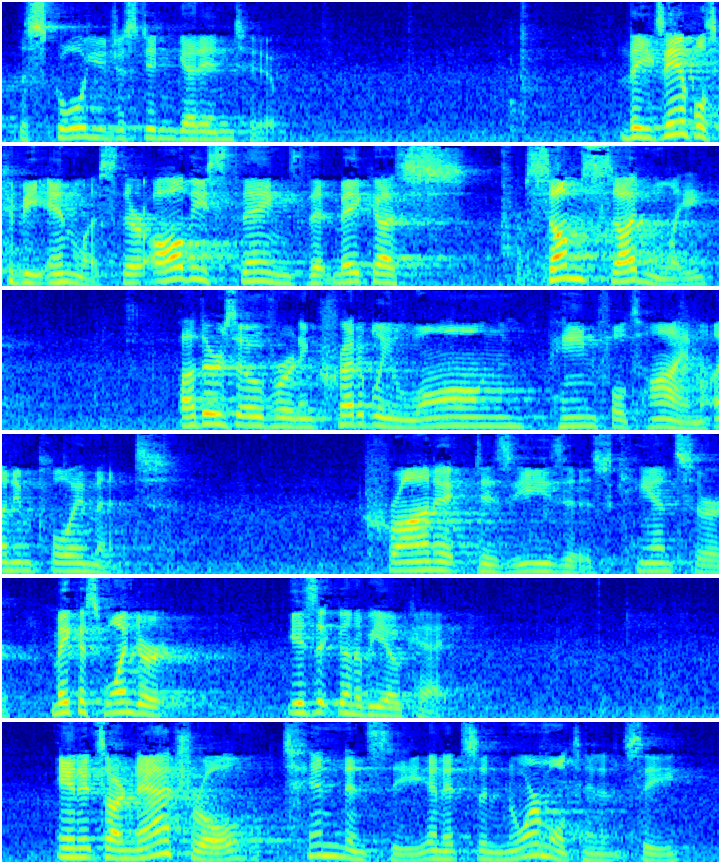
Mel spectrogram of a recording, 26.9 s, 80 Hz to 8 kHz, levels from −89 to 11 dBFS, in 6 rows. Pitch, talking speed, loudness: 160 Hz, 115 wpm, -27 LUFS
